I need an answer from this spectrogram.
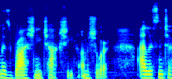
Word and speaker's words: Roshani Chokshi: So our story is called Forbidden Fruit by Roshani Chokshi. Roshni Chokshi. Her name is Roshni Chokshi, I'm sure.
